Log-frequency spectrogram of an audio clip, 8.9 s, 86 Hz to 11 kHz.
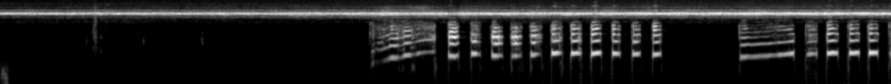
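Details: Red junglefowl (Gallus gallus), thought to be a hen, calling unseen about 50 metres away in hill forest, apparently calling for a male: a quick run of harsh clucking notes over a steady high insect drone.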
